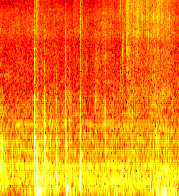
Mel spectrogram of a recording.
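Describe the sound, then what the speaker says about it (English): Honeybees buzz around an opened beehive during an inspection, with several close passes and thuds of bees near the microphone over a faint steady hum, with no voices. "there's a couple of bees in there"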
